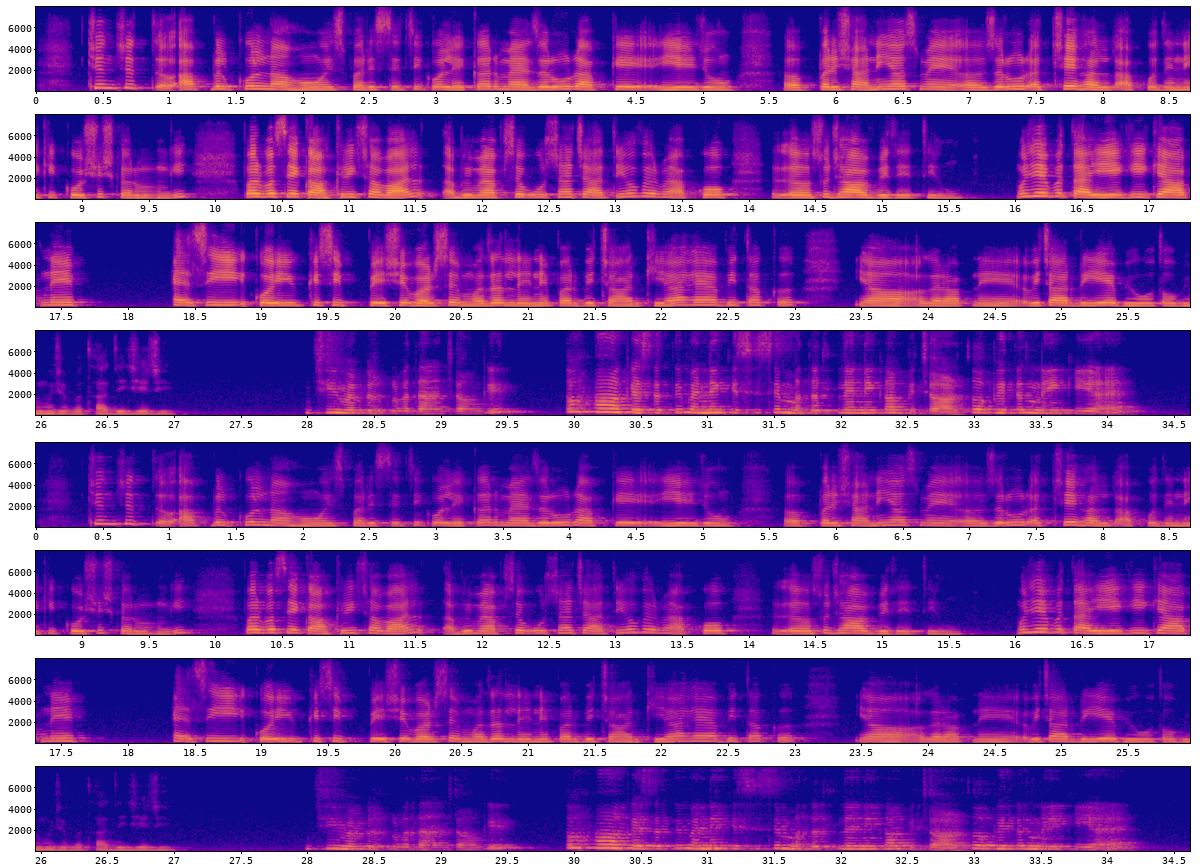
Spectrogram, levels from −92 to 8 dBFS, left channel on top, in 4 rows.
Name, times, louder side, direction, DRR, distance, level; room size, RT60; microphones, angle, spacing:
voice 1, 0.4-5.2 5.6-13.8 14.2-15.6 16.0-17.6 18.3-23.0 23.5-27.0, left 5 dB, 35° left, 0.5 m, -27 dB
voice 2, 28.1-29.5 29.9-31.1 31.5-34.1, left 2 dB, 60° left, 2.6 m, -30 dB
11.5 x 11.0 x 3.3 m
head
